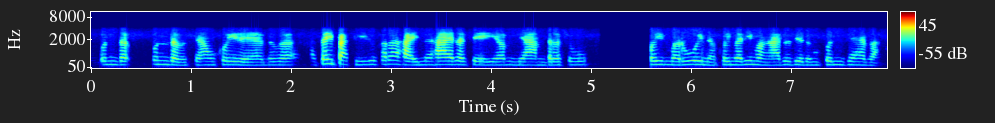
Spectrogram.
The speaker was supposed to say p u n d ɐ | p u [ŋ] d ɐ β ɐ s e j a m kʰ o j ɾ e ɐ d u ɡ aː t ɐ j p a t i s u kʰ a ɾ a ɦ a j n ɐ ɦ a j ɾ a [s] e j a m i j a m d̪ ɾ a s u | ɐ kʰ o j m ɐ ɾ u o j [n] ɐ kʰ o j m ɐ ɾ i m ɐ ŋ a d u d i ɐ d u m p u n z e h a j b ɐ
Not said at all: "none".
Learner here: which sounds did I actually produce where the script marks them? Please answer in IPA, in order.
n, s, n

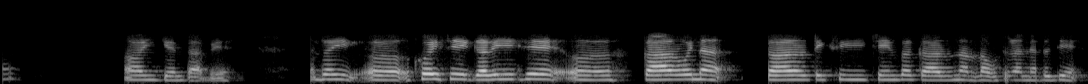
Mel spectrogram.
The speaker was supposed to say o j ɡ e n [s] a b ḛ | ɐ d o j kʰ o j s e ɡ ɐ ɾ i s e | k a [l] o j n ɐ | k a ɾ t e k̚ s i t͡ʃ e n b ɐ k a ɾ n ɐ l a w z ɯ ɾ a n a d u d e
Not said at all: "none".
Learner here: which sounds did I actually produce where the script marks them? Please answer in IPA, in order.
t, ɾ

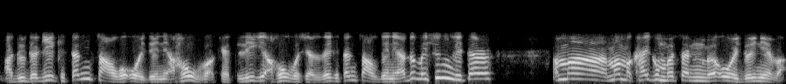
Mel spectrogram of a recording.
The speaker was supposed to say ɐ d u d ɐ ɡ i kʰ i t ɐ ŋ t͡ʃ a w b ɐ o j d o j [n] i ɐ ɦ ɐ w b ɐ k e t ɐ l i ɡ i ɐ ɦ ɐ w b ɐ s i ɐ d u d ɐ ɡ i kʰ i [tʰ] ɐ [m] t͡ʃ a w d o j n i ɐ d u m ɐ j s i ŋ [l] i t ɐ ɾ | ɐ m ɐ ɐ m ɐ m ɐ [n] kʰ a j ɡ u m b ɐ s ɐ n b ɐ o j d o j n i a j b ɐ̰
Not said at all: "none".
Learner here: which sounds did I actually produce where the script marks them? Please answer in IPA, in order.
n, t, ŋ, l, none

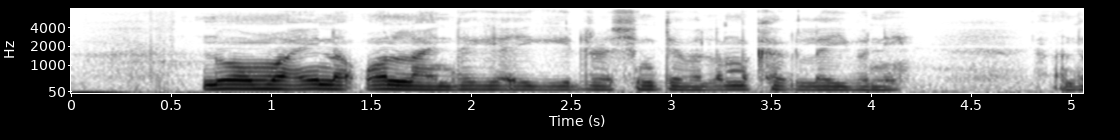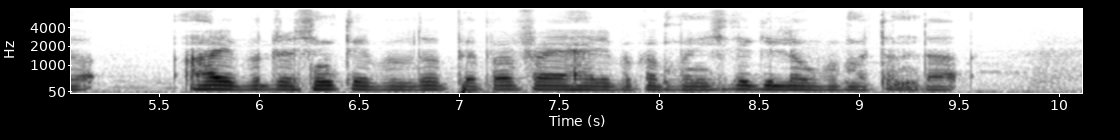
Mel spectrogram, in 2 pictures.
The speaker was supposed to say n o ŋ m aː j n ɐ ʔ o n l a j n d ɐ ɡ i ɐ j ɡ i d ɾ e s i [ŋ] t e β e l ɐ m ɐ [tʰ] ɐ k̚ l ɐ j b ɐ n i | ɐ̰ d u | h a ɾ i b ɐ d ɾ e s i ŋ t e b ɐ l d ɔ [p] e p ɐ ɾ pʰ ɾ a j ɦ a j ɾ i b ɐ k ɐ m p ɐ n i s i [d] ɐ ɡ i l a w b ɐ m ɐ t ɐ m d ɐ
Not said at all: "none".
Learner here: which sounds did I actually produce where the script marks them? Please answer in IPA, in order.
ŋ, kʰ, p, d

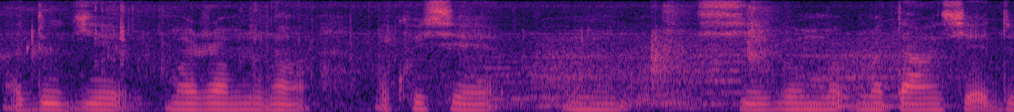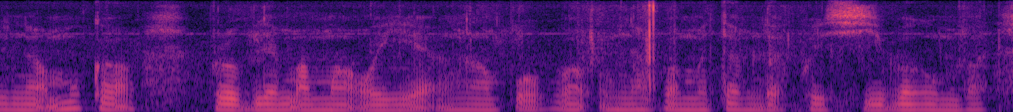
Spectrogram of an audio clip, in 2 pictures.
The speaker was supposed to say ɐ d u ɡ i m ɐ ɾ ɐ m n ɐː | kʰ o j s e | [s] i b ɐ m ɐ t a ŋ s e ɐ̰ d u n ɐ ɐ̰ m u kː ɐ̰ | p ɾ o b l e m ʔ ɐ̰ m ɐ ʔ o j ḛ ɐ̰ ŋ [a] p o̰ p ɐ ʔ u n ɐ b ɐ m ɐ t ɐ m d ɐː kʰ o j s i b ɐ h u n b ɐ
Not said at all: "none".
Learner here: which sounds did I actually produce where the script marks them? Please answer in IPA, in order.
s, a

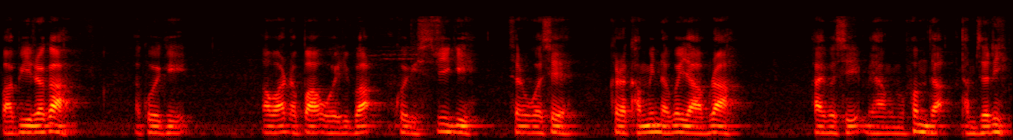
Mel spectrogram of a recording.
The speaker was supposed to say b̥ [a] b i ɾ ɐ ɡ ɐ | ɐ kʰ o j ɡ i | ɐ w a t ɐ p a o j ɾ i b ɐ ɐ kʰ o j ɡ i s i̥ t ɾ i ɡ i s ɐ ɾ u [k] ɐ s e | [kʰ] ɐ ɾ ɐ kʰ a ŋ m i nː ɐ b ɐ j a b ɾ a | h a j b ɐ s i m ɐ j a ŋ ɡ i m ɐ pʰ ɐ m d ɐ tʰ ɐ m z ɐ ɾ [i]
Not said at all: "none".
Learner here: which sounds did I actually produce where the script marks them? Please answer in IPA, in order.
a, k, kʰ, i

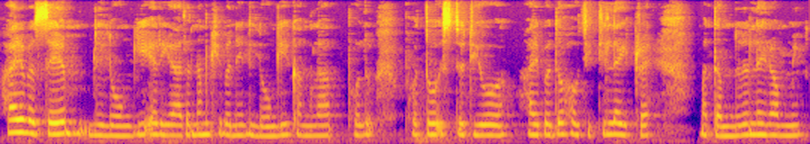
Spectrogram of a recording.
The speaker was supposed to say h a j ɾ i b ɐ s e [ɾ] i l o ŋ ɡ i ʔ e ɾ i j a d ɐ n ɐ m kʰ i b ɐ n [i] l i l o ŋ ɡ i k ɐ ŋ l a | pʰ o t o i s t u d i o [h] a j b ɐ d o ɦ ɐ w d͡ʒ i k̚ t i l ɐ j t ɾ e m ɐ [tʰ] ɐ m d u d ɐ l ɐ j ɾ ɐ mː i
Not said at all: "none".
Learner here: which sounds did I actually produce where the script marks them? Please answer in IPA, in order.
l, i, h, t

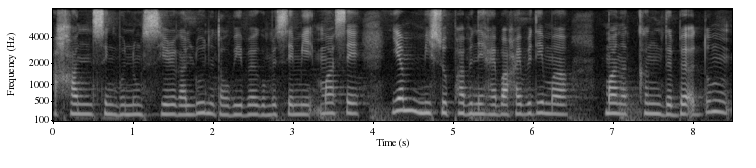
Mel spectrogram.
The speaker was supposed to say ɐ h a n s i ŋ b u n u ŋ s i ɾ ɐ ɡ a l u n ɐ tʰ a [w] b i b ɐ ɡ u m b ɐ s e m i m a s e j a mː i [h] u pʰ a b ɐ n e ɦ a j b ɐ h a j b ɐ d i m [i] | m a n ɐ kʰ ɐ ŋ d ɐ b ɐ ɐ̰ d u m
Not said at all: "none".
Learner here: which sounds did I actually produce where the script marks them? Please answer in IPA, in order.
w, s, a

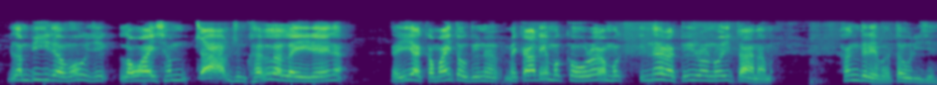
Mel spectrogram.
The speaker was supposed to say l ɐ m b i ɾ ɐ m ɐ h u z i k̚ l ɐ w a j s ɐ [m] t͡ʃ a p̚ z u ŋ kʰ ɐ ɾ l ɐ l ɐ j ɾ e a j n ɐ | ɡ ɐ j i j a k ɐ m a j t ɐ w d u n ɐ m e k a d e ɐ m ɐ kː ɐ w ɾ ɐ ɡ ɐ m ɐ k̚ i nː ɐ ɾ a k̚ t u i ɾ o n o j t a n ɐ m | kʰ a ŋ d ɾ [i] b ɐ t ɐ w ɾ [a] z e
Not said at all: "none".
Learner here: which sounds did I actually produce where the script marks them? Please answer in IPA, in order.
m, e, i

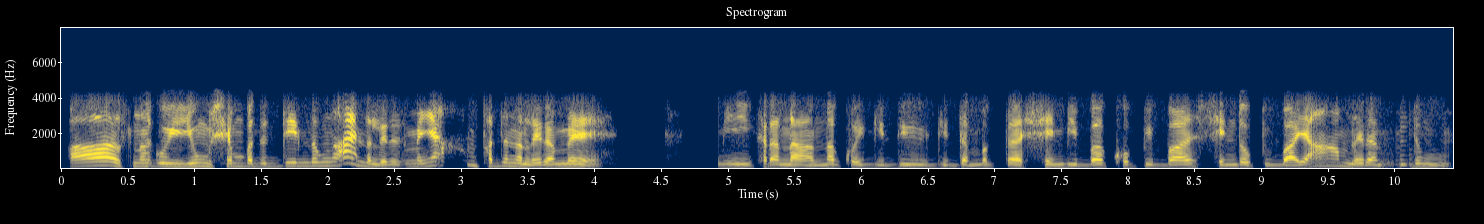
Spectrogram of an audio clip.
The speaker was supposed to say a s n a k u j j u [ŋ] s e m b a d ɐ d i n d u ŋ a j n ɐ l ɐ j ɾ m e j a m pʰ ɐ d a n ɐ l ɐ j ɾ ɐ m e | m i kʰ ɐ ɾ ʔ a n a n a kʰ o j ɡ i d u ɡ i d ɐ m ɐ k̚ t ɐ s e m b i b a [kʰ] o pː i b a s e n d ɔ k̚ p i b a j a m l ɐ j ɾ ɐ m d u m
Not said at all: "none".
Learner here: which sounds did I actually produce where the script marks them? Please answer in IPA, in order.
m, kʰ

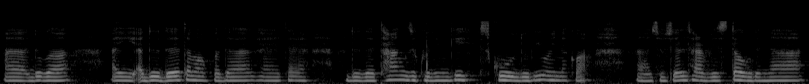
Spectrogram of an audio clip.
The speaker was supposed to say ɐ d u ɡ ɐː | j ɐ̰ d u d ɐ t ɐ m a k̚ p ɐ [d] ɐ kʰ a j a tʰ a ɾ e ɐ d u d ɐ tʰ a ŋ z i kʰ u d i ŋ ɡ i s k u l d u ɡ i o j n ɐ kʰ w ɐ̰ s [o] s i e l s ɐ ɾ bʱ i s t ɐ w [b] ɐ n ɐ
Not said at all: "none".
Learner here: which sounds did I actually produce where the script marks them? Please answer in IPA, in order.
d, o, d

